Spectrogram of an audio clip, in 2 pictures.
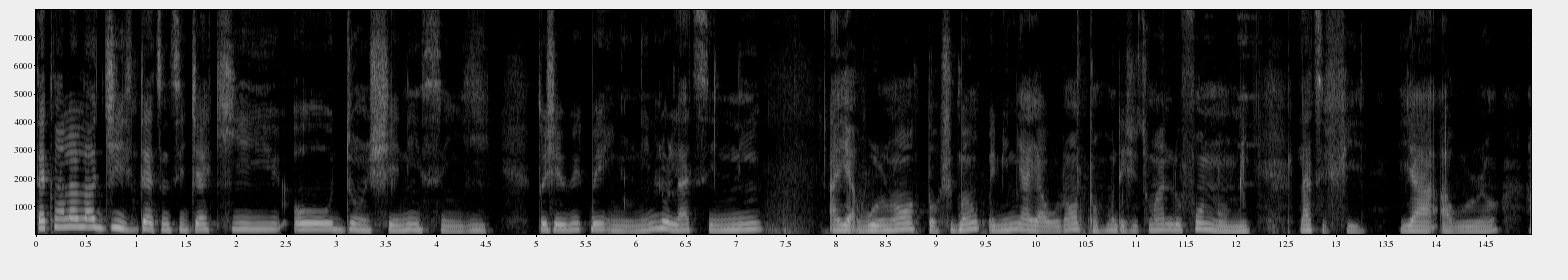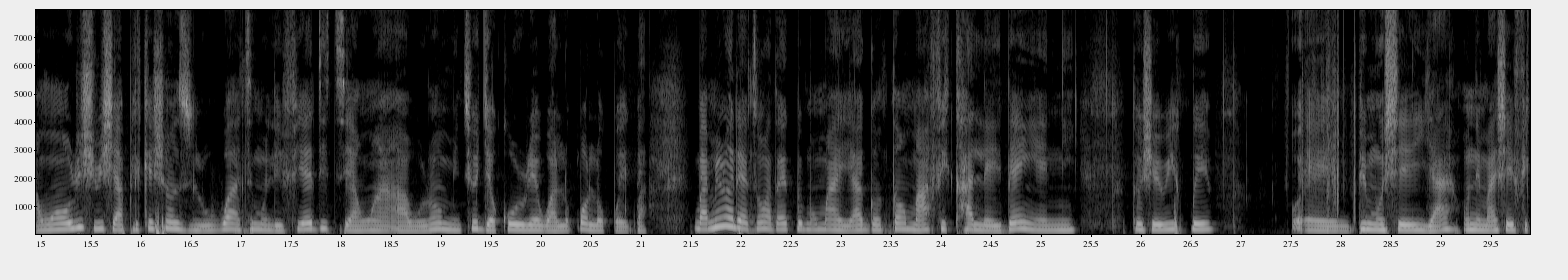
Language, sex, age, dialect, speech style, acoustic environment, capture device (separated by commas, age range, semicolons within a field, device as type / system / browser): Yoruba, female, 25-34, Nigeria - Nigerian Standard, focused, silence, mobile / Linux / Chrome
